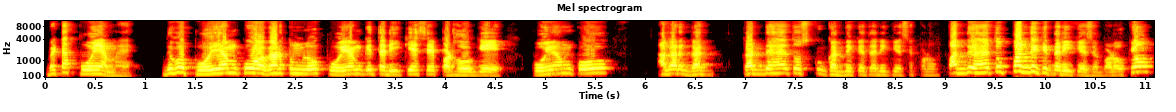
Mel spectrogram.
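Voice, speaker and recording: A man teaching a poetry lesson to students, calling them "beta", asking questions and answering them himself, and chanting the verses slowly. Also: high voice, expressive. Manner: addresses students as "beta", asks and answers his own questions. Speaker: Hindi teacher. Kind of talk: classroom lesson explaining poetry.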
